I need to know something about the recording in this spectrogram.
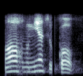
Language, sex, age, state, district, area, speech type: Assamese, male, 18-30, Assam, Majuli, urban, conversation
